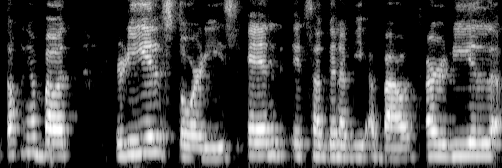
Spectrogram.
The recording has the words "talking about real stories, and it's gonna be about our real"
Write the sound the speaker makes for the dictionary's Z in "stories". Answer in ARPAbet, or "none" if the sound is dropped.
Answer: S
